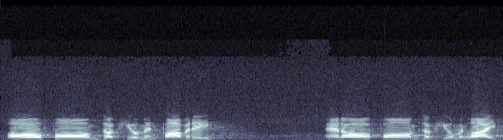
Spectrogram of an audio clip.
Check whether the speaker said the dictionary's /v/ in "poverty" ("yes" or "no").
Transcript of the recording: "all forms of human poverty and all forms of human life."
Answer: yes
